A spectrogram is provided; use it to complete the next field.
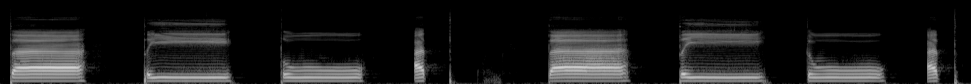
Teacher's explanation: huruf ta itu kenapa dia percikan nafas sifat hamsnya karena dia disandingkan dengan sifat namanya adalah syiddah · Ya, syiddah itu tertahan suaranya. Karena suaranya tertahan, akibatnya agak mampet sifat nafasnya. Jadinya percikan.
